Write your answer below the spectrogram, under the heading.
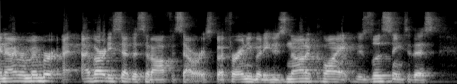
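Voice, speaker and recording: With ordinary pitch variation, this man's voice stays at a medium pitch. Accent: Californian. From California. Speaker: real estate investing coach, interview host. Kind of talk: client success interview. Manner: animated.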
